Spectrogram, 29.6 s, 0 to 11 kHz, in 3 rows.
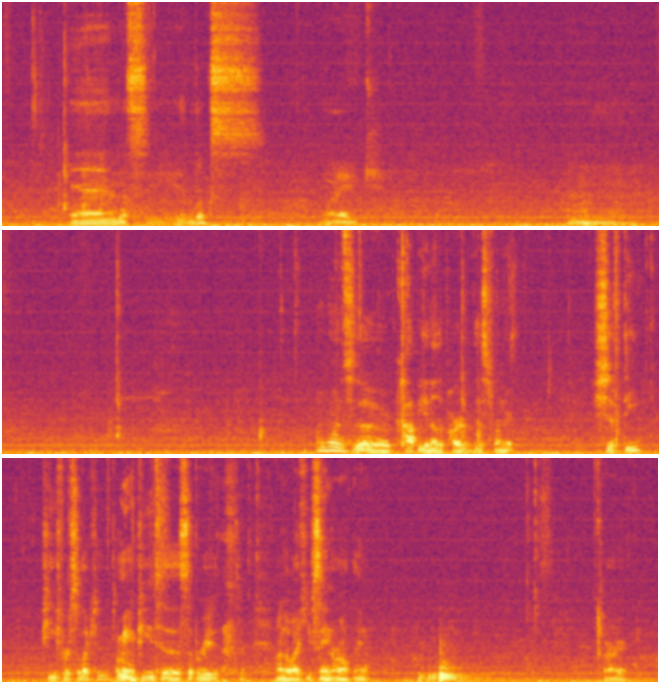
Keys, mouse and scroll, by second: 5.7-7.7 middle drag, 11.6-14.9 middle drag, 14.9-16.7 drag, 15.9 ctrl+KP_Add, 19.1 shift+d, 20.1 p, 21.7 KP_1, 22.9 Tab, 24.1 g, 29.1 Tab.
